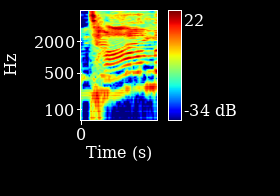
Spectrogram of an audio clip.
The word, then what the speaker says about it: Thom: Do you think that when people spell their name T-H-O-M that it's pronounced Thom? – Thumb. Like what I have on my hand. – His name is Thumb Matthews? – Maybe. I don't know. – What? Thumb? – T-H-O-M. That's just Tom.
